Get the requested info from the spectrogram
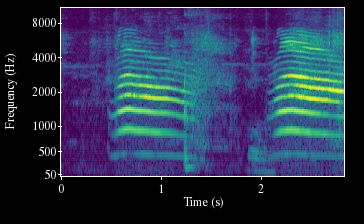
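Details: Hungry, thirsty stray cat with severe scabies that came to a house crying for help; two long, drawn-out harmonic meows, each about a second long, slightly falling at the end, with a short gap and faint voices between.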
